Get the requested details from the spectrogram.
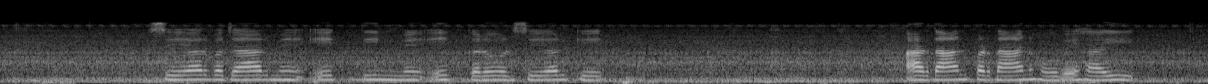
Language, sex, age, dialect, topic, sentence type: Magahi, female, 31-35, Southern, banking, statement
